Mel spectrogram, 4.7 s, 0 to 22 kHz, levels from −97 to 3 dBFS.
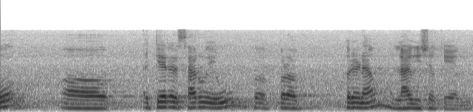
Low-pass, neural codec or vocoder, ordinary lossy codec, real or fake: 7.2 kHz; none; none; real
